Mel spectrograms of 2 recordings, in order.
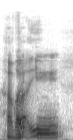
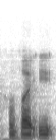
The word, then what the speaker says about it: Hawaii: I've heard Hawaii, or that's the, if you're saying, I believe if you're saying it in like a Native Hawaiian aspect, it is Hawaii because the W is pronounced as a V. – Okay, that makes sense. – I know like local people would say Hawaii too. So those are like two accepted ways to say it.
